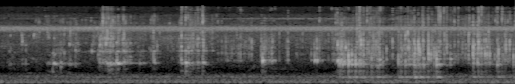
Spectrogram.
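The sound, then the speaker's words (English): Water pours from a canteen in a steady, gurgling stream with splashy bursts, fairly quiet, with no talking over it. “Toss me a canteen. Turning water.”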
